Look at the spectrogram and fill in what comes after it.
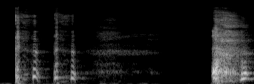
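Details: Female streamer, who says she coughs a lot all night, coughing on a live stream: four short dry coughs in quick succession, a faint trailing breath, then a louder burst; repeated coughing.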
